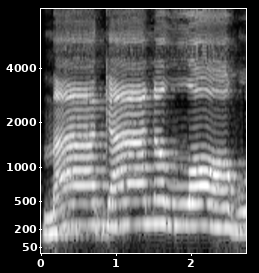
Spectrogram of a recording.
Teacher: यहाँ लफ्ज़ अल्लाह के लाम को पूरा अदा करेंगे क्योंकि इससे पहले वाले हर्फ पर ज़बर है तो लफ्ज़ अल्लाह का लाम पूरा अदा होगा।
